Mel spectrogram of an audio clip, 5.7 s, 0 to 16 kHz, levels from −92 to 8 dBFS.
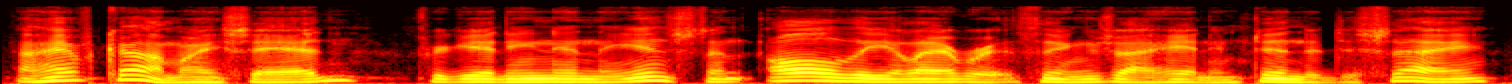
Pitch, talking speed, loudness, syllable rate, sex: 125 Hz, 180 wpm, -16 LUFS, 5.2 syllables/s, male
